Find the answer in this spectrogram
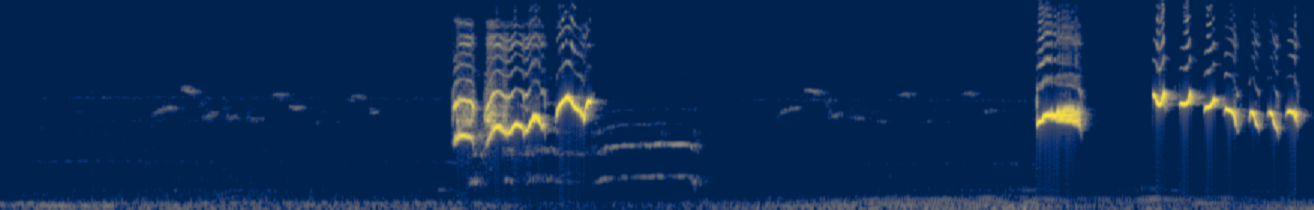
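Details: Orange-headed Thrush, a kept bird, singing as a lure to start other caged birds singing: a brief cluster of warbled notes and low sliding tones, a pause, then a sharp chirp and a fast series of six clipped descending phrases.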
